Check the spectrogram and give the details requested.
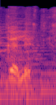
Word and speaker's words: Caelestis: Nos vamos hacia Pueblo Caelestis. Sí, se pronunciaba así, Caelestis.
